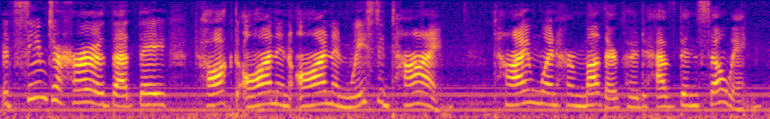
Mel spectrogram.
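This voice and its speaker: A woman's voice: a little high, slow pace, sharp tone, faint music behind, poor audio. A woman reading a children's storybook aloud as a dramatic narration. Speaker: story reader.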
